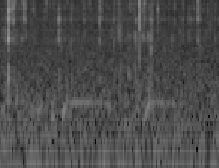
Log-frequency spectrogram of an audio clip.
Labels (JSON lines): {"label": "ambient", "recorder": "HydroMoth"}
